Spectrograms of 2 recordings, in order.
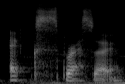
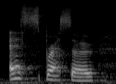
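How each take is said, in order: First: It begins with an 'ex' sound. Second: It begins with a plain 'es' sound. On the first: The speaker calls it wrong. "not espresso ... The letters S pronounced as X" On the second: The speaker calls it right. "It's espresso"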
